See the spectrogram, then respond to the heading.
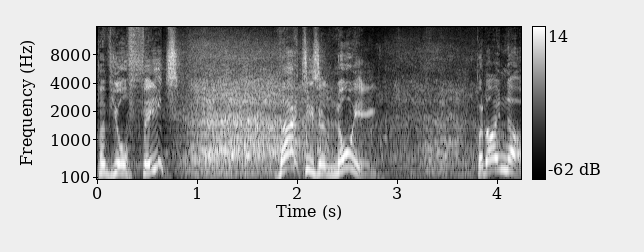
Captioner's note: audience laughs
